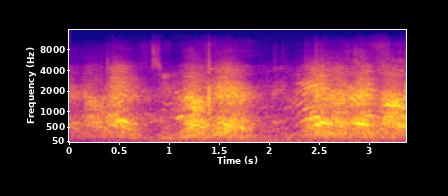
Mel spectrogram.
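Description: A large crowd of more than 1,000 protesters chants in unison at Bradley International Airport in Connecticut on Sunday, protesting Donald Trump's immigration ban, loud rising-and-falling waves of many voices repeating a rhythmic call, with a brief lull between bursts.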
